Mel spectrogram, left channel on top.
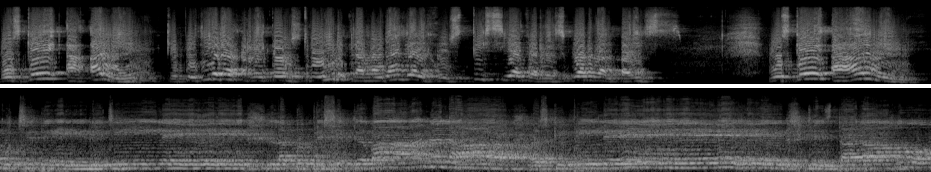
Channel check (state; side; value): different; both; correlation 0.00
